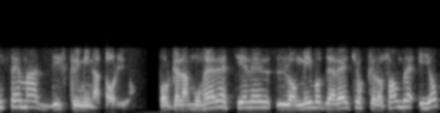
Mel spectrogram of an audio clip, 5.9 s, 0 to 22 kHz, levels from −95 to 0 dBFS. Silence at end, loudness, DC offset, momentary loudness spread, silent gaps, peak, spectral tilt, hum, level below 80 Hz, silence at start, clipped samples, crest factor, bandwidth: 0 s; -25 LUFS; under 0.1%; 5 LU; none; -10 dBFS; -4 dB/octave; none; -76 dBFS; 0 s; under 0.1%; 16 dB; 4 kHz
